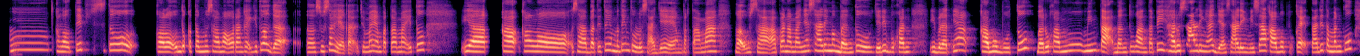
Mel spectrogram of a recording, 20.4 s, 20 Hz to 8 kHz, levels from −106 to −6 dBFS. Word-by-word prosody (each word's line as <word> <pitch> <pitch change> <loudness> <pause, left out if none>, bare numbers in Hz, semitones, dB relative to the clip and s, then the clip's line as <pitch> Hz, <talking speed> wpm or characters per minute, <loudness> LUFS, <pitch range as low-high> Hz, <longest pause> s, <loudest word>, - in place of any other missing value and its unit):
Mmm, 360 +1 -8
kalau 265 -3 0
tips 355 +3 -8
itu, 330 - -1 0.6
kalau 255 -1 +5
untuk 270 +2 +1
ketemu 270 0 0
sama 260 -3 -1
orang 250 +1 -1
kayak 235 - -5
gitu 265 - -6
agak, 245 -11 +2 0.4
eee, 240 - -1
susah 275 +6 -3
ya, 205 -6 -2
Kak. - - -4
Cuma 260 +3 -4
yang 265 -2 -3
pertama 255 0 -2
itu, 325 +8 -3 0.6
ya 270 -2 +7 0.2
ka 270 -2 +4
kalau 255 -5 +3
sahabat 245 0 -1
itu 300 - -8
yang 305 - 0
penting 325 +4 -4
tulus 250 -4 -1
aja 190 +4 -4
ya, 225 -3 -1
yang 215 - -12
pertama 255 +6 -1 0.2
nggak 235 - +3
usah 225 -2 -1
apa 275 +4 -2
namanya, 260 0 0
saling 305 0 +1
membantu. 255 -2 +3
Jadi 275 +6 +2
bukan 245 0 0 0.3
ibaratnya 255 +7 -1 0.2
kamu 265 -1 +5
butuh, 350 - -3
baru 235 +2 +4
kamu 285 +4 0
minta 300 -4 +3
bantuan, 235 +1 -1
tapi 345 +9 -3
harus 300 0 +2
saling 290 0 +2
aja, 270 -7 -1
saling. 235 -1 0
Misal 310 +8 +1
kamu 255 +1 +2
pu 255 - -20
kayak 245 -1 -1
tadi 235 +8 -1
temenku, 275 +6 0
265 Hz, 170 wpm, -24 LUFS, 240-295 Hz, 0.6 s, ya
